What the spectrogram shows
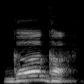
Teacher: जब आप ग और घा को बोलते हैं तो आपके जो कंठ से आवाज निकलती है तो इसे कंठ ध्वनि बोलते हैं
